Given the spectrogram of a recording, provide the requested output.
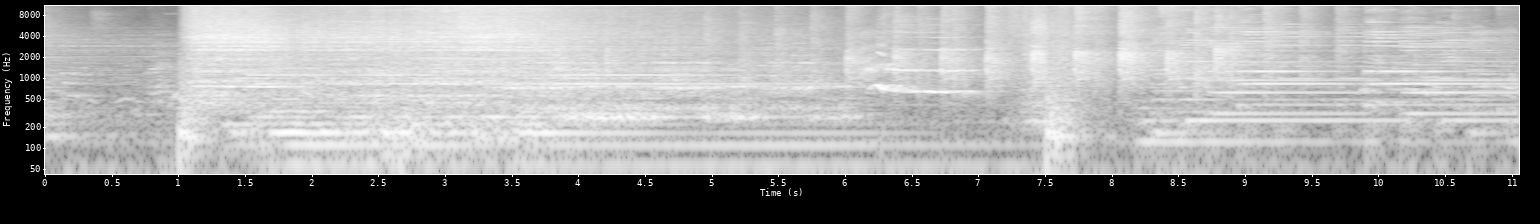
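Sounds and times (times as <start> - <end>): plucked guitar notes: 1.0 - 6.5
bass guitar and drums trio: 1.0 - 11.0.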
